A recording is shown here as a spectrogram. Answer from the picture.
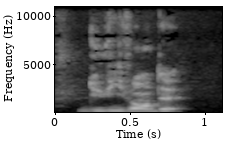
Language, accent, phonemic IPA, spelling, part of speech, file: French, France, /dy vi.vɑ̃ də/, du vivant de, preposition, LL-Q150 (fra)-du vivant de.wav
- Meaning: during the lifetime of (someone), in (someone)'s lifetime, when (someone) was alive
